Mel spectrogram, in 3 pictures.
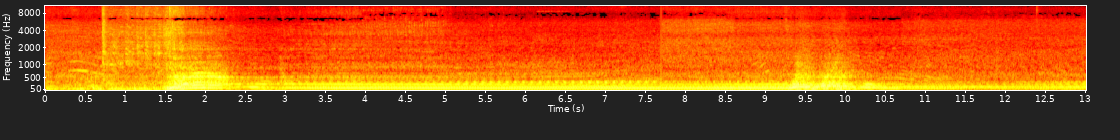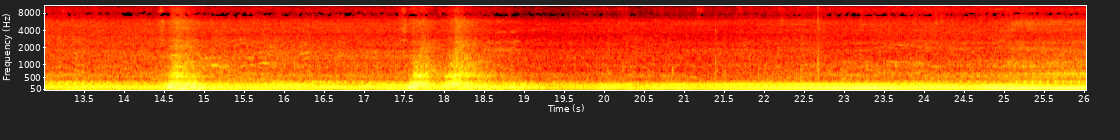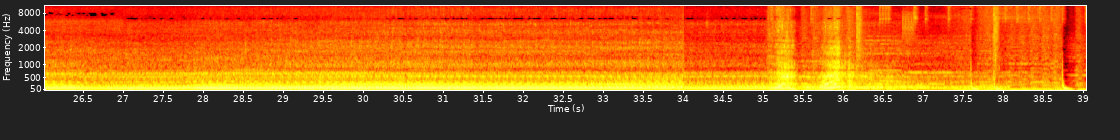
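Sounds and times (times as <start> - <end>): car engine running at low revs: 0.0 - 39.0.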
